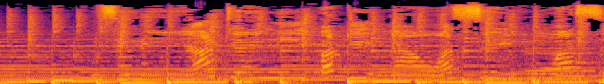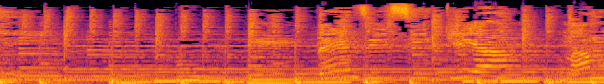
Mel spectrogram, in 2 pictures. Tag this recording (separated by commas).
Singing, Music, Happy music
